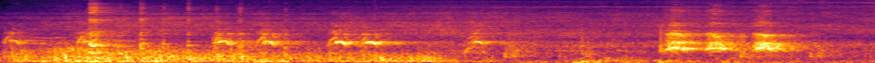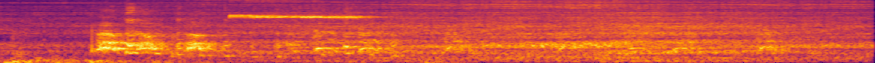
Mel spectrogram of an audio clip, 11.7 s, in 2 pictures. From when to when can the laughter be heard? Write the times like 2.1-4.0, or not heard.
0.6-1.9, 6.7-8.6.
